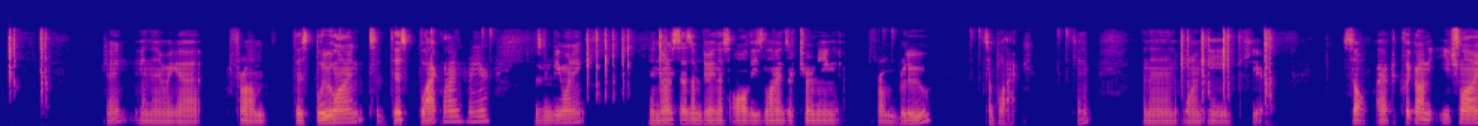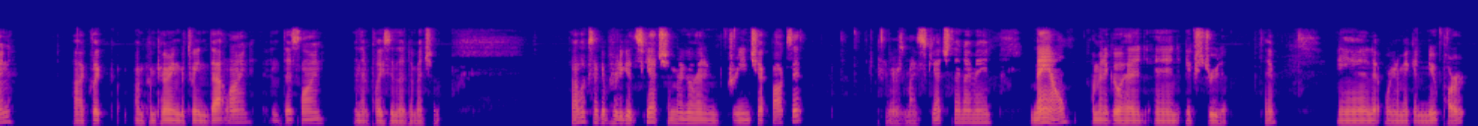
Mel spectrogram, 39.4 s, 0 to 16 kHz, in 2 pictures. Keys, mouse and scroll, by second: 0.3 KP_Enter, 4.2 click, 5.4 click, 7.6 KP_1, 7.8 KP_Divide, 8.1 KP_8, 8.6 KP_Enter, 11.6 click, 12.7 click, 13.9 click, 15.5 KP_1, 15.8 KP_Divide, 16.1 KP_8, 16.7 KP_Enter, 29.2 click, 30.1 right click, 31.5 middle click, 35.4 click, 38.7 click.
